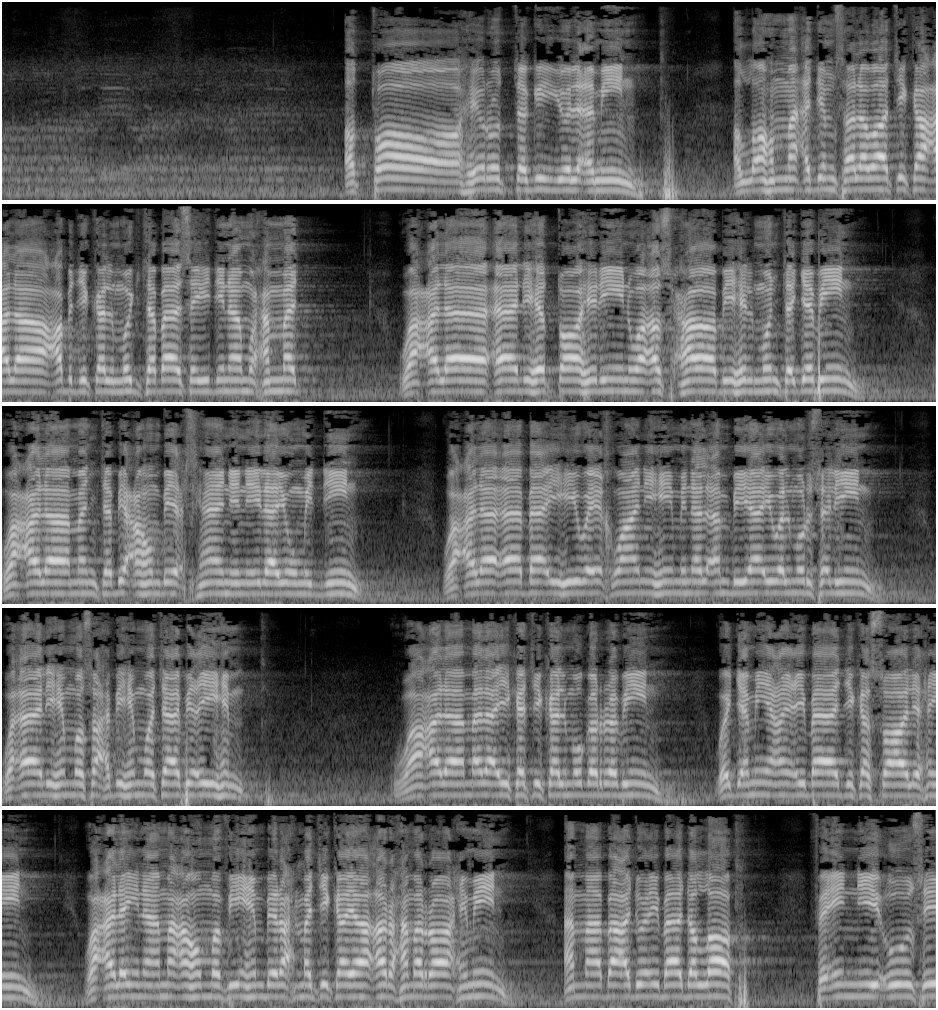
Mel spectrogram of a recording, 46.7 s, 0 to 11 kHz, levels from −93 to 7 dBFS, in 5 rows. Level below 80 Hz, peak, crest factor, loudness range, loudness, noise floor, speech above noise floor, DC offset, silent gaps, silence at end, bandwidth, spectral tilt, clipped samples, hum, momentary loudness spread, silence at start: -48 dBFS; -2 dBFS; 14 dB; 4 LU; -16 LUFS; -46 dBFS; 30 dB; under 0.1%; none; 0 s; 11 kHz; -3.5 dB/octave; under 0.1%; none; 9 LU; 0.05 s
